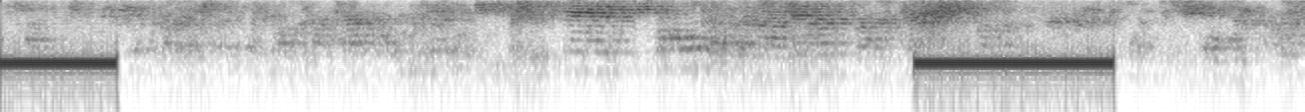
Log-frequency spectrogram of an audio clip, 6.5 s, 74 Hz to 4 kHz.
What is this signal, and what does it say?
Ringback tone (Europe, 425 Hz), with speech.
